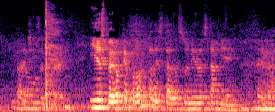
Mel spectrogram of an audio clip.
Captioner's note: speaking spanish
